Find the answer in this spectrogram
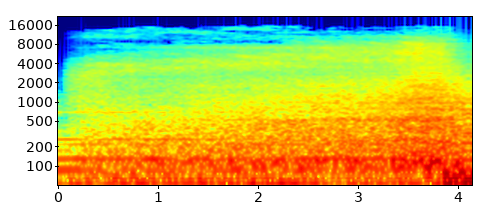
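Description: Logo-sting sound effect: a rushing, rumbling swell over a steady low drone, building up to a deep hit at the very end.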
